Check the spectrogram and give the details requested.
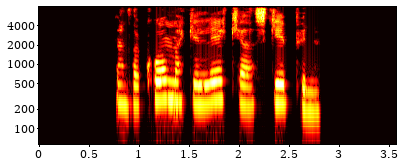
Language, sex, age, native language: Icelandic, female, 11, Icelandic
